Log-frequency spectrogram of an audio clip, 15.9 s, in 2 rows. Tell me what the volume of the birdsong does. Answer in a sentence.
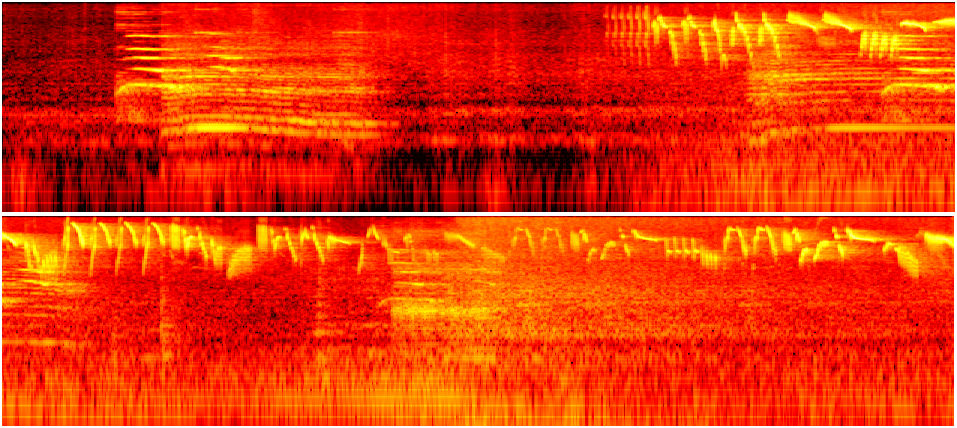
The loudness of the birdsong goes down, then up.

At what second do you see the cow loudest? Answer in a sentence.
The loudest moment of the cow is at 2 seconds.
